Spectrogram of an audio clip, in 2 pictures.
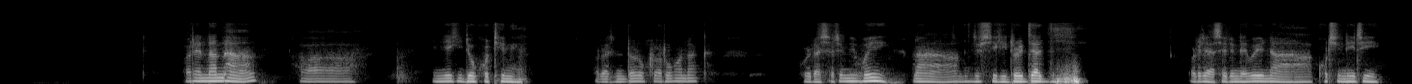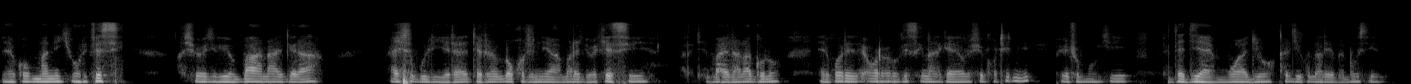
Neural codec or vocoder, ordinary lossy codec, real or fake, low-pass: codec, 16 kHz, 0.8 kbps, ZipCodec; AAC, 32 kbps; fake; 7.2 kHz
